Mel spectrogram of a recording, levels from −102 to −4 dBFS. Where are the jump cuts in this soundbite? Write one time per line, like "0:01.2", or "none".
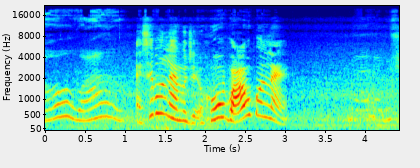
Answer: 0:03.0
